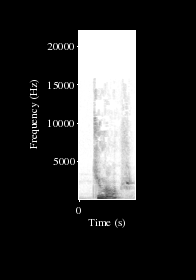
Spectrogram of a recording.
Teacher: Your voice rises at the end of the sentence. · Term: rising voice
